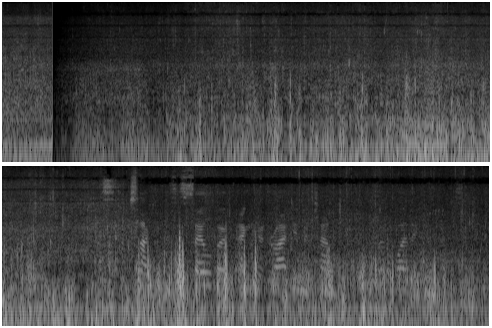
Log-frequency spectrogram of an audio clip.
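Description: Nordhavn motor yacht Wanderlost heading out of the channel at Chub Cay in the Bahamas, heard as a continuous low engine and hull rumble mixed with strong wind buffeting the microphone and water wash, with faint voices partly audible.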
